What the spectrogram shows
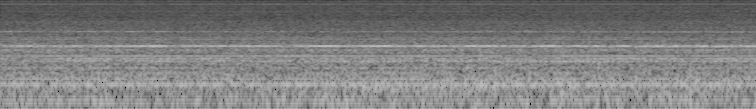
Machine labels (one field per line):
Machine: fan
